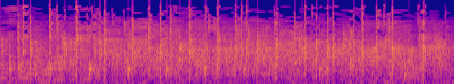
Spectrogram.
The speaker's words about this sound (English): Before I get on the time, can I just make a comment and applaud Mr. Adami? Awesome job, Mr. Adami.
